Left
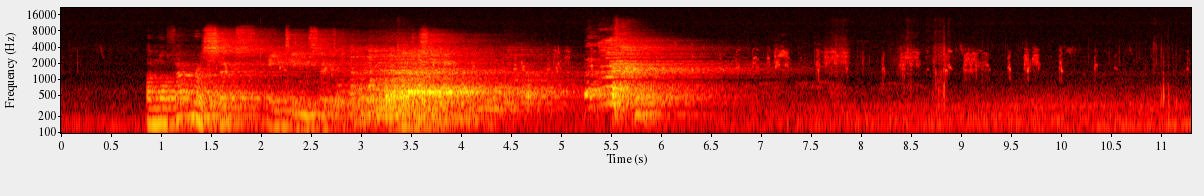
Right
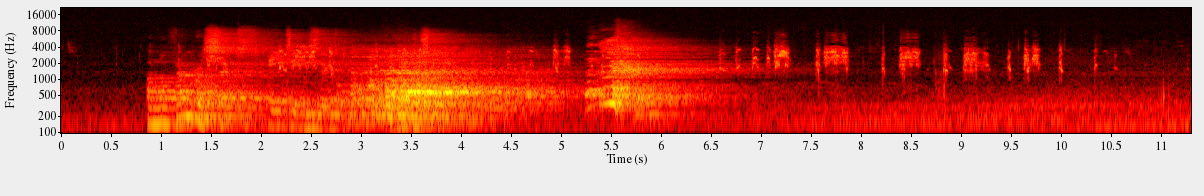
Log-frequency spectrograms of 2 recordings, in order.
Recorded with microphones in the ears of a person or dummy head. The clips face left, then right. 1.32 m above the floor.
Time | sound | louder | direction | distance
0.8 | a man speaking | left 2 dB | 75° left (ahead or behind) | 4 m
2.7 | laughter | left 2 dB | 40° left (ahead or behind) | 2.5 m
5.2 | a sneeze | left 1 dB | 85° left | 5.5 m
